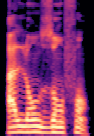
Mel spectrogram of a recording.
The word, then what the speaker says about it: allons enfants: We get liaison between these first two words, so the final S of allons is pronounced as a voice sound before enfant. Allons enfants.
